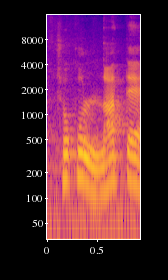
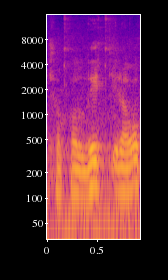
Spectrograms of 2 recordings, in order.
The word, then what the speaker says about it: chocolate: Chocolate 할 때 초콜라떼 아닙니다. 라떼. 초콜라떼 아니고요. 초콜릿이라고 발음해야 되겠죠.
